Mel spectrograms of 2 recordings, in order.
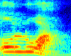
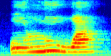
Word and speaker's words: Oluwa: It's not Olua. The real pronunciation is called Oluwa Primary School.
